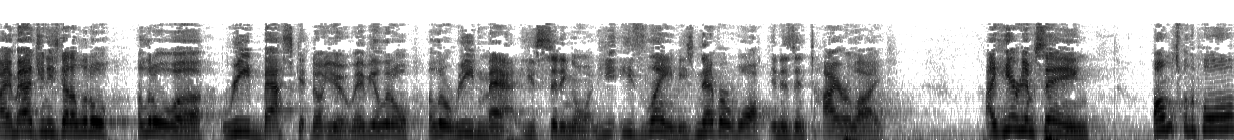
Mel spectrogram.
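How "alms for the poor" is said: put-on English accent, higher. Voicing an imagined lame man sitting at the temple, in an english accent. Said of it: "he says it in an English accent".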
